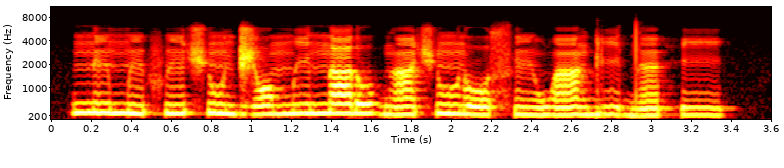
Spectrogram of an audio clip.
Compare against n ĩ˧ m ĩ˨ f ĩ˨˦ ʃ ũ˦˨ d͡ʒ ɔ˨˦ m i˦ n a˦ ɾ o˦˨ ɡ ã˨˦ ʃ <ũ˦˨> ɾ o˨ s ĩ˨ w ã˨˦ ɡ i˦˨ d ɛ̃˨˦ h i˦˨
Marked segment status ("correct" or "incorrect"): correct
